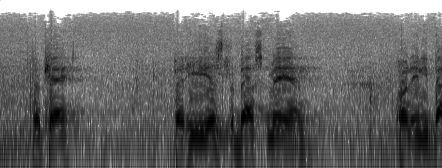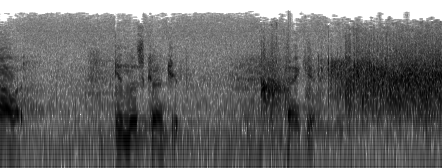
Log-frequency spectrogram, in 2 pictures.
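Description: A middle-aged man speaks slowly into a microphone, with pauses.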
